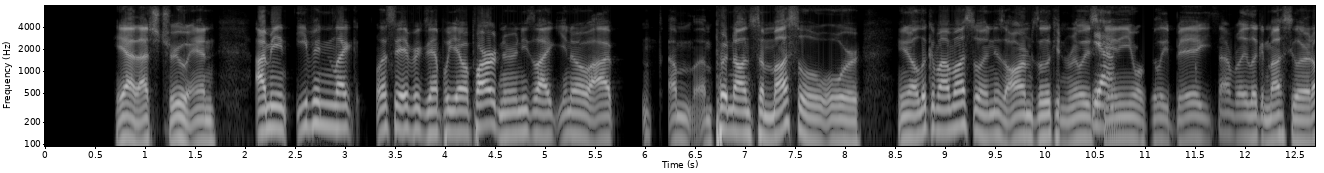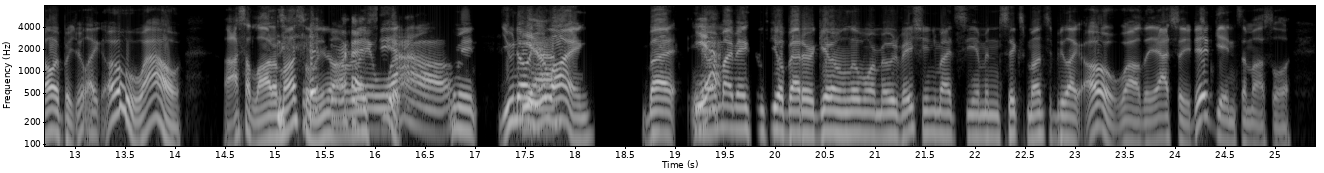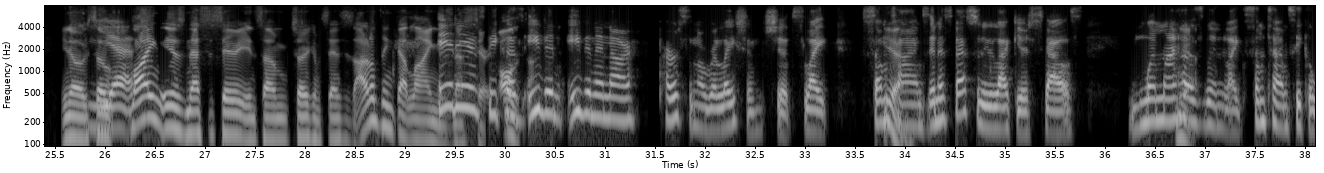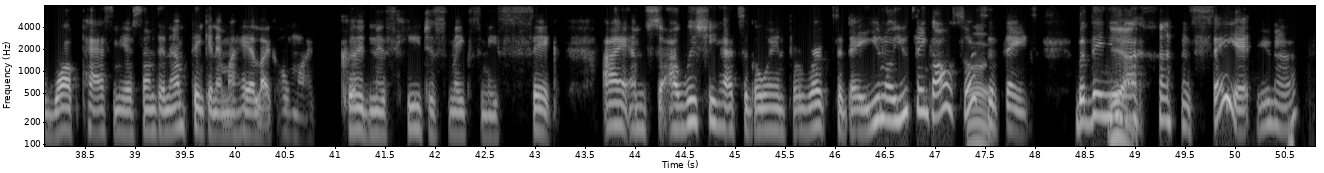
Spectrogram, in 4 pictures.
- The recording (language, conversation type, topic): English, unstructured, How important is honesty compared to the ability to communicate with others?
- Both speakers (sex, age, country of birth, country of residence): female, 50-54, United States, United States; male, 20-24, United States, United States
- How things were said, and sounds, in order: tapping; chuckle; laughing while speaking: "Right"; laughing while speaking: "not"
